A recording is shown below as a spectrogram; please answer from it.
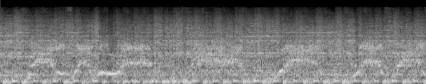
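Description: Grindcore band rehearsal: a vocalist screams into a handheld microphone over fast, dense drumming and distorted guitar.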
